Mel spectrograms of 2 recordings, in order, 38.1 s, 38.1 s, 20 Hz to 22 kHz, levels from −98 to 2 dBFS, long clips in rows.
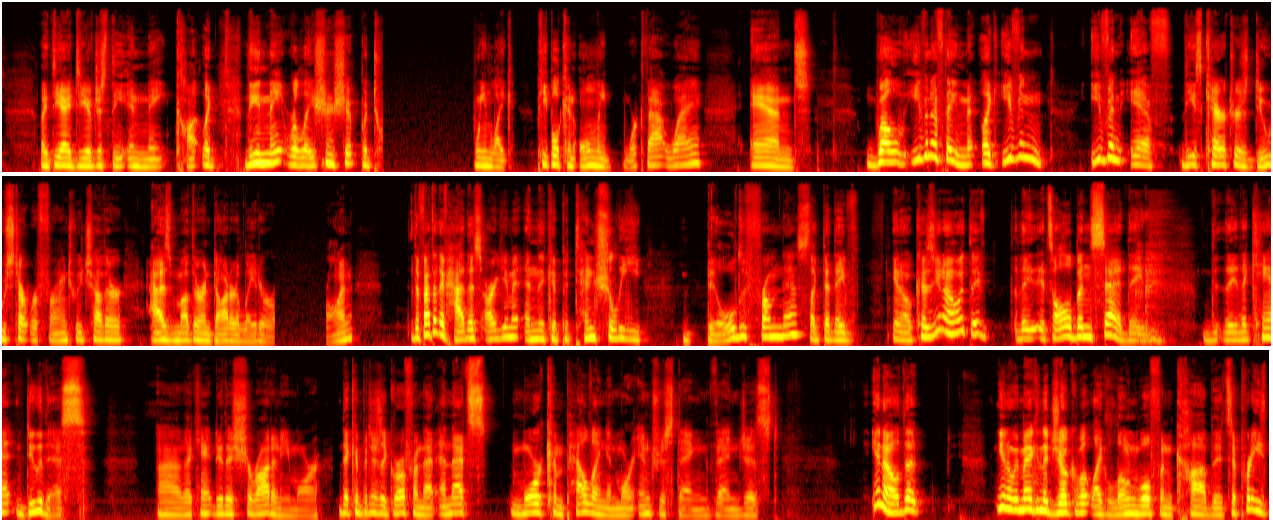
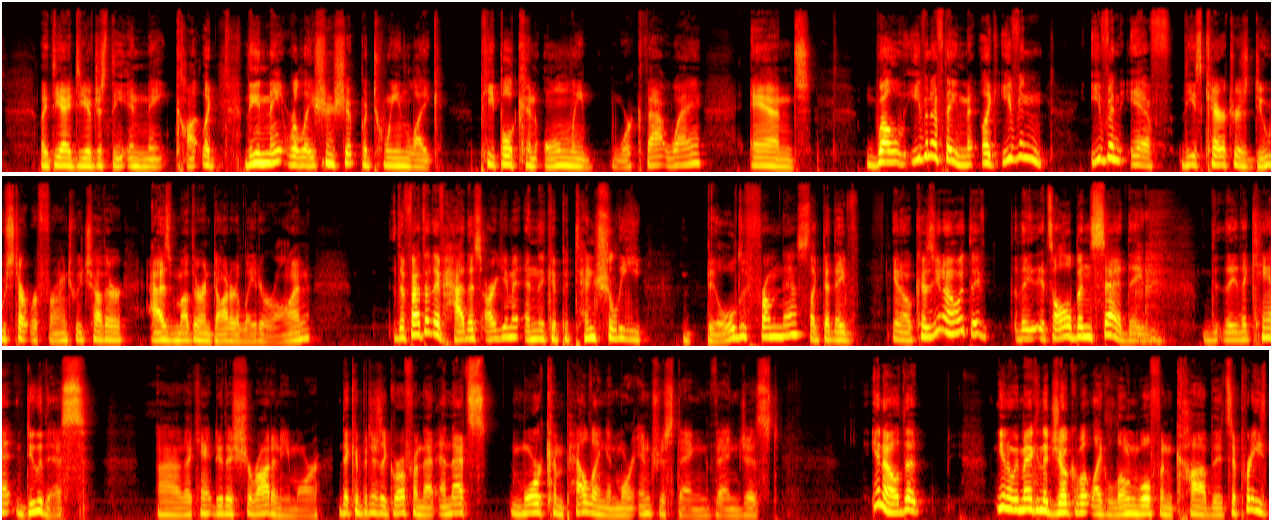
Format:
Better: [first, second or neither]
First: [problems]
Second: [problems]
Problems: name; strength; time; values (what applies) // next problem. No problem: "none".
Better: second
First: audio freezing; at 4 s for 1 s and at 15 s for 0.5 s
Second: none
